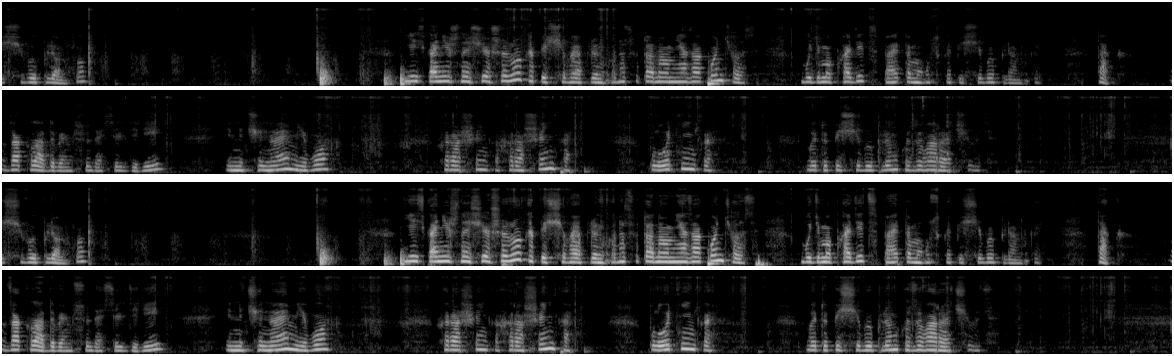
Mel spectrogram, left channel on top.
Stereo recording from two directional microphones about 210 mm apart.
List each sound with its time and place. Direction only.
0.0 s speech: 45° right (ahead or behind)
4.0 s speech: 50° right (ahead or behind)
16.1 s speech: 50° right (ahead or behind)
